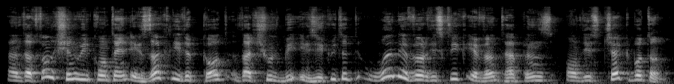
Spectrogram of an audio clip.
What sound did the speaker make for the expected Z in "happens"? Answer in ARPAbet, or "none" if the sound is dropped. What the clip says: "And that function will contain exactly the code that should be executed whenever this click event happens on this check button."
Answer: Z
